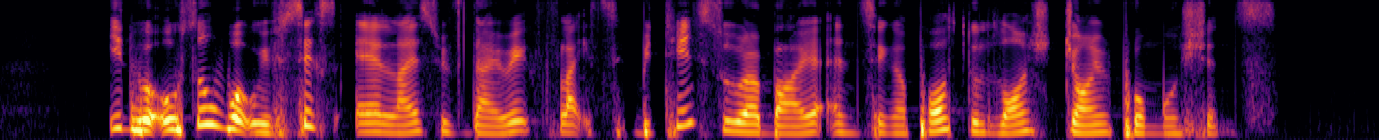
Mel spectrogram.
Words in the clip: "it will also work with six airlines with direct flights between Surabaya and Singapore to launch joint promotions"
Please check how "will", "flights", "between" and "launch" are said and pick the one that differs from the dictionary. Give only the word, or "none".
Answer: none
